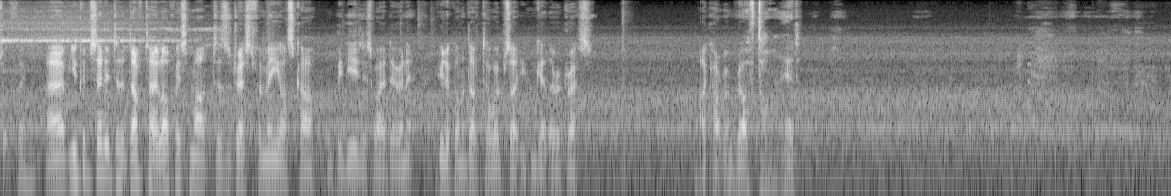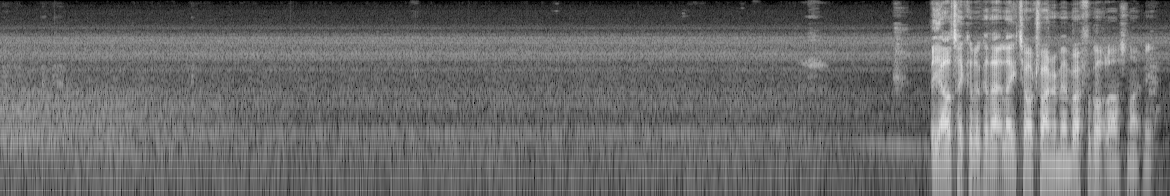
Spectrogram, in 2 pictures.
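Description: A middle-aged man talks with animation into a headset microphone.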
